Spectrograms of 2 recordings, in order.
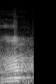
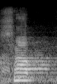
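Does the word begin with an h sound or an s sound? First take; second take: h sound; s sound. First: The word begins with an h sound. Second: The word begins with an s sound. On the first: This is how people in this region say it. "হাফ কয় এদেশে" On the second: This is the usual standard form of the word. "সাপ কয়"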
